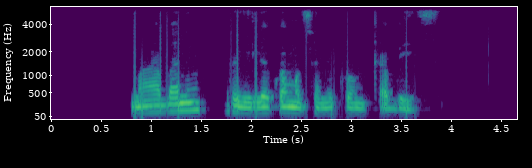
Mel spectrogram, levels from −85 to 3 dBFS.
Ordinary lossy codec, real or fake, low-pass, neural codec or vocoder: Opus, 32 kbps; real; 5.4 kHz; none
